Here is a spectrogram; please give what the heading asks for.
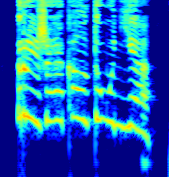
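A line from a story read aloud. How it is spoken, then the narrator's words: Children shrieking. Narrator (Russian): завизжали дети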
